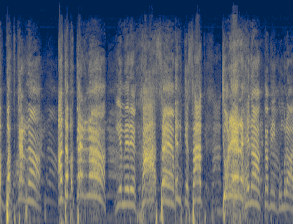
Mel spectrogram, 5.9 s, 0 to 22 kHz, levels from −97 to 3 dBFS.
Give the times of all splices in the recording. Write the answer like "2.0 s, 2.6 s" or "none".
3.5 s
